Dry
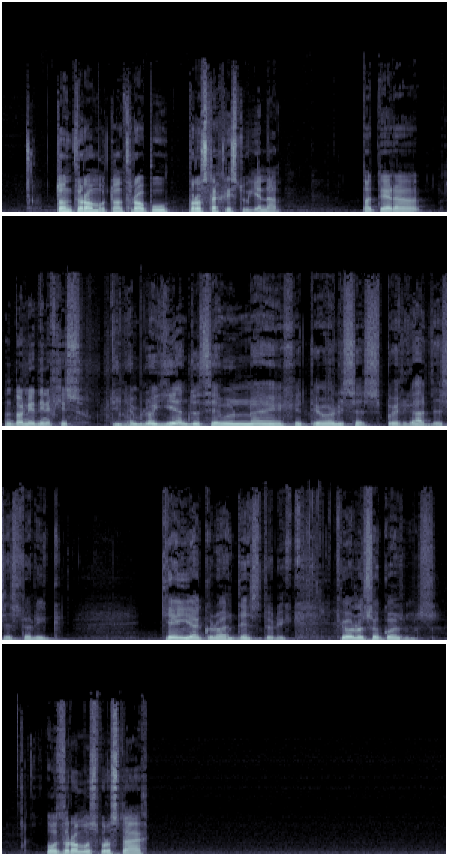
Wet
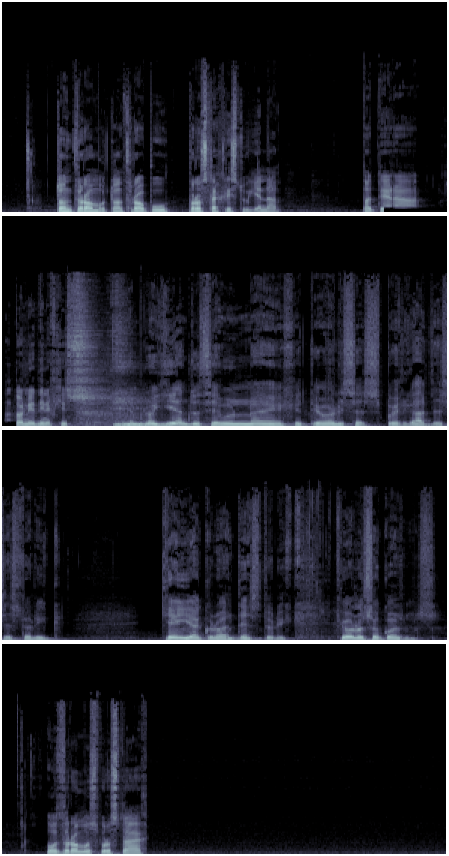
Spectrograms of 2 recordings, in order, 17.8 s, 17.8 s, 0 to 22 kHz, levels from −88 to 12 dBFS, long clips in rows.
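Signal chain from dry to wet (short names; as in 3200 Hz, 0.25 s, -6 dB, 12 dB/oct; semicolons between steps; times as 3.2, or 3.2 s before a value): 3.82–4.61 brick-wall FIR high-pass 640 Hz; 5.14–5.63 reverb throw, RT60 1.4 s, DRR -11 dB; gain -3.5 dB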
